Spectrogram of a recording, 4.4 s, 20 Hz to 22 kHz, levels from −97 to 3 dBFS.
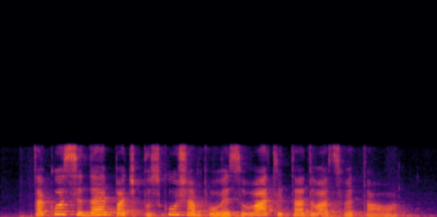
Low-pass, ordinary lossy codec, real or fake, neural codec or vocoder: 7.2 kHz; none; real; none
